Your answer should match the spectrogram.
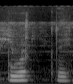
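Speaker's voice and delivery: ordinary talk, nothing marked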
